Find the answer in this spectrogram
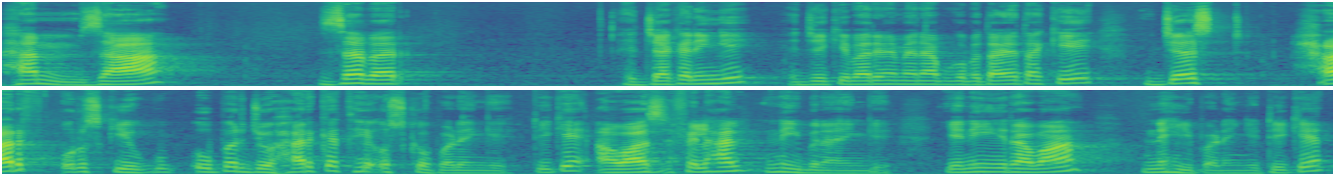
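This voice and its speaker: A man teaching Quran recitation in an online lesson, drawing out each letter sound slowly and checking in often with short questions. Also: a little high.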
